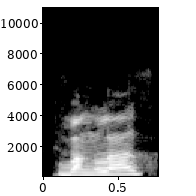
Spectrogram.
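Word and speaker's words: bungalow: coffee state and colonial बंगला stand टड under tree canopy in prime corner कहा बच्चों की coffee state इसको coffee state बोला जाता है एंड कॉलोनियल बंगला य जो बंगलो होता है बंगला के स्पेलिंग देख ली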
